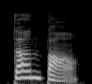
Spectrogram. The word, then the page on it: 担保: dān bǎo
